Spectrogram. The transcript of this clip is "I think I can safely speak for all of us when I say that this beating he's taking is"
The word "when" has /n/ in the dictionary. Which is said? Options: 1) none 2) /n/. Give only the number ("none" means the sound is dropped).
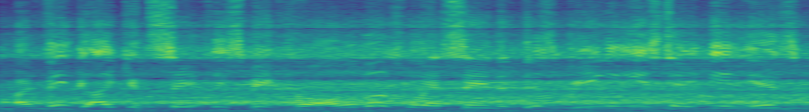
1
